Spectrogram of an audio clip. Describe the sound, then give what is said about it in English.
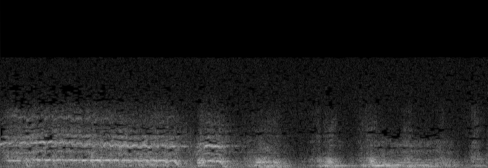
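Restless horses at a ranch at night neigh and whinny repeatedly in agitated bursts, several calls overlapping with shuffling, faint hoof movement underneath. The sound is continuous, with no talking. “When I heard the horses getting so restless, I took a flashlight and a rifle and went for a look-see.”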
